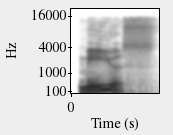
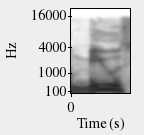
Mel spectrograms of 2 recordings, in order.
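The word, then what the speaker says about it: Maues: सबसे पहली चीज, founded by a ruler named Moga or Maius। तो मेयूस या माउस या मोगा अलग अलग नामों से जाना जाता है, अलग अलग लिटरेचर्स और प्रोनाउंसिएशन के हिसाब से।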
